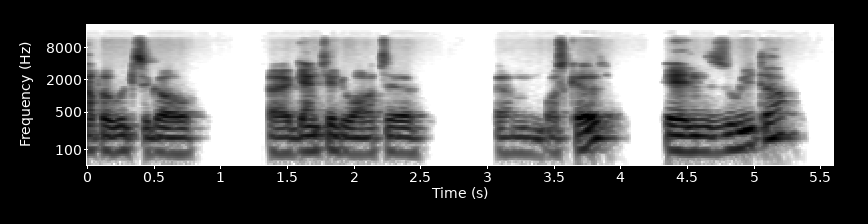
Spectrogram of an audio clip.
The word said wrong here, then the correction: Zulia: I think. Zulia is how you pronounce it, I guess.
